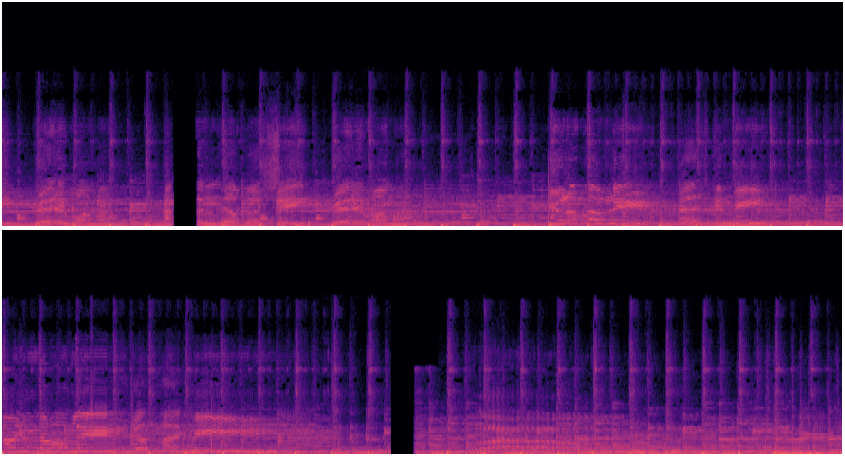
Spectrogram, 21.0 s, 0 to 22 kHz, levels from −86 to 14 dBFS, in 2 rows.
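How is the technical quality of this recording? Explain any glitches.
The recording has several clear technical glitches: two stream reconnects, four loud pops and one brief stretch of robotic sound.

From 2.14 to 2.47 s and again from 15.37 to 15.70 s there is a stream reconnect. The sound drops out for about 0.27 s and resumes roughly 0.2 s further on, because a fresh decoder restarts mid-stream. Unlike a simple dropout, material is skipped and the return fades in.

Loud pops occur at 3.84 to 3.86 s (about 15 dB above the signal), 6.83 to 6.85 s (about 20 dB) and 13.13 to 13.28 s, where two arrive in quick succession (about 20 dB). Each is likely a voltage spike from a plug, switch or static discharge. The audio carries on underneath, which separates them from the reconnect gaps.

From 11.62 to 11.98 s there is robotic sound from repeated short buffers. Most of the audio in that stretch is replaced by repeats, which impose a rigid 66.7 Hz buzz. 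This fits a 15 ms chunk being replayed, likely because new audio arrived too late. It differs from a reconnect because there is no silence, only a metallic drone that roughly follows the original.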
